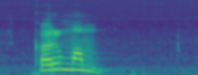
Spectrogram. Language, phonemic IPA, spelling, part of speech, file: Tamil, /kɐɾʊmɐm/, கருமம், noun / interjection, Ta-கருமம்.ogg
- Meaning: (noun) 1. karma 2. fate, result of karma 3. action, work, deed 4. object of a verb 5. ceremonial rites (mostly associated with death) 6. an off-putting thing, entity, or action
